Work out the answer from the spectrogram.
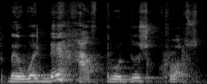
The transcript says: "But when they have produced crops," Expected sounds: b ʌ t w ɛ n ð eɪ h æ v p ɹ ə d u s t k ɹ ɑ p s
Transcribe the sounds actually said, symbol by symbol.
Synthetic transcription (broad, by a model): b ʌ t w ɛ n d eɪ h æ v p ɹ ə d u s t k ɹ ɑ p s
